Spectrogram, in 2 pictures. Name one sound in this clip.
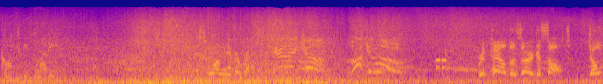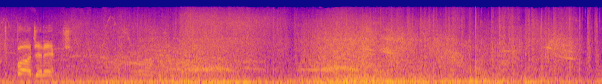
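Rapid gunfire rattles throughout a noisy battle.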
